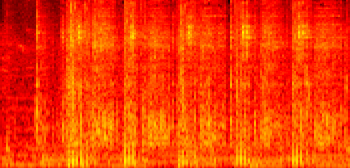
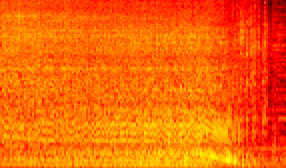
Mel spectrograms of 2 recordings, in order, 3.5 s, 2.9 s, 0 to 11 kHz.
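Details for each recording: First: BERALA BL-29X two-stroke chainsaw with fuel primed, choke pulled and switch on, still won't start before the fuel is drained; repeated rattling cord pulls about every half second with no firing. No start, blamed on stale fuel in the carburetor. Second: BERALA BL-29X two-stroke chainsaw, now running after fresh fuel was pumped through the carburetor; a high buzzy note running cleanly at speed, then revs falling away at shutdown.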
